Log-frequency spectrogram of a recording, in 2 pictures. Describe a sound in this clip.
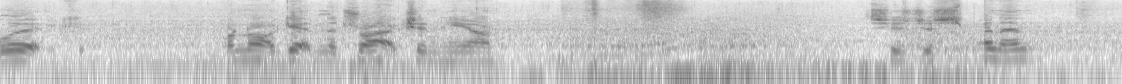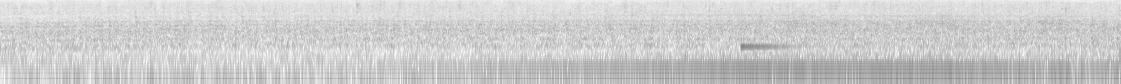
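A heavy truck engine hums steadily.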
